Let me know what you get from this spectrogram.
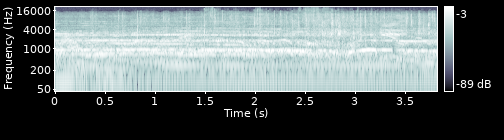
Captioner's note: cheering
